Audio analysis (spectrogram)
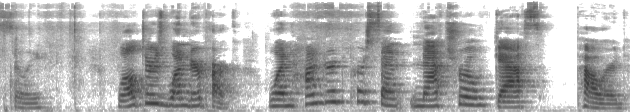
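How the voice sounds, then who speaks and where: A woman hosts a children's storytime in a fairly high voice. She reads expressively and playfully, speaking straight to her young listeners. The room around her is noticeably echoey. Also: takes it slowly. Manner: animated, playful, talks directly to young listeners. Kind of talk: expressive picture-book read-aloud for children.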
